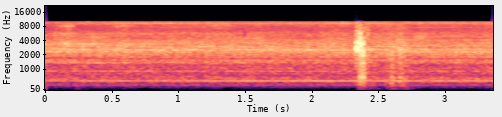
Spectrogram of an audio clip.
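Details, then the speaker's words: Compumotor C stepper motor just switched on for bench test, 24 V drive and 9 V 500 mA logic supply: steady mid-pitched hum with hissy top and a couple of handling clicks, turning smoothly; normal running. "let me turn it on uh the way I have it set it is just to test it and see it's starting started turning"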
